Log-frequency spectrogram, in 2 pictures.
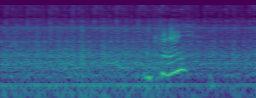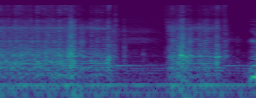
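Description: A sewing machine runs in a steady mechanical whir, stitching fabric and lace for a junk journal pocket page, with a short pause and restart near the end while a person talks briefly over it.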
